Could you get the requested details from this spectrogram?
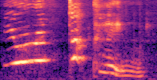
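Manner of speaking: high startled cry. Acted. Mister Rabbit crying out at the duckling. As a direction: shriek it in shock.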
